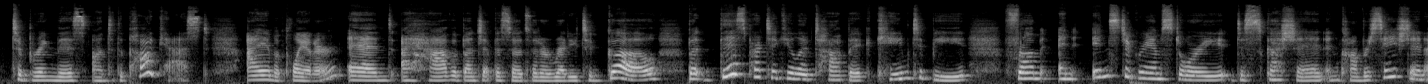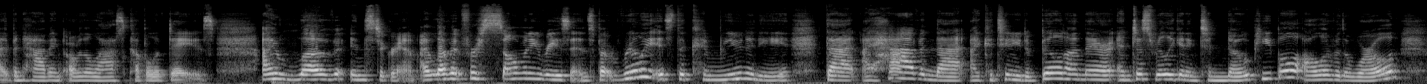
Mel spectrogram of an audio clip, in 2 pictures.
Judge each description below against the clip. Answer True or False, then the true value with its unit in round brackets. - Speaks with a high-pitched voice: True (210 Hz)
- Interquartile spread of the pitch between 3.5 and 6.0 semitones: True (5.1 semitones)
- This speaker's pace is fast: False (170 wpm)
